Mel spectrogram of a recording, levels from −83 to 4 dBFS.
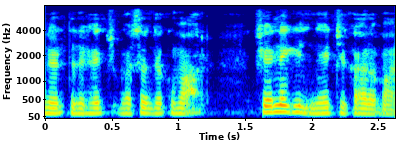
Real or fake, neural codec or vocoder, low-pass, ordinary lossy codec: fake; vocoder, 22.05 kHz, 80 mel bands, HiFi-GAN; 7.2 kHz; none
